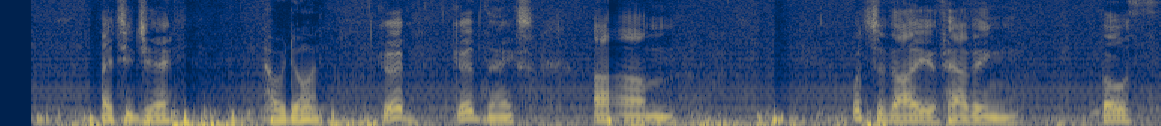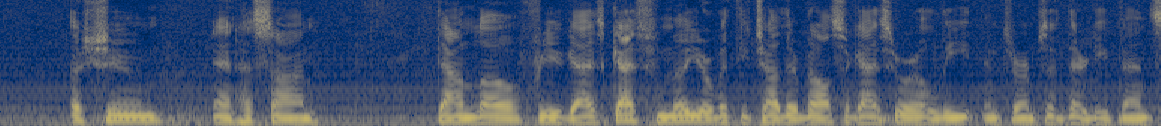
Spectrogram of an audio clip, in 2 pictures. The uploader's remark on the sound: media day press conference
